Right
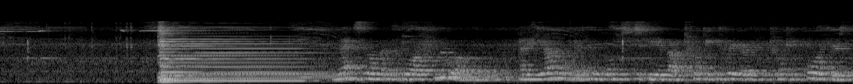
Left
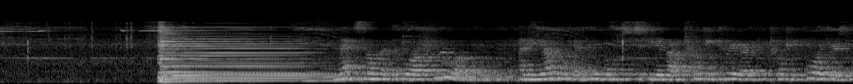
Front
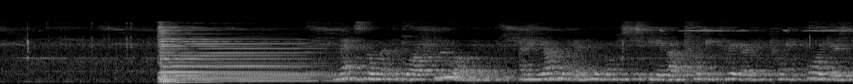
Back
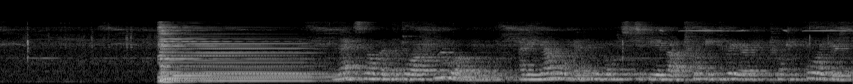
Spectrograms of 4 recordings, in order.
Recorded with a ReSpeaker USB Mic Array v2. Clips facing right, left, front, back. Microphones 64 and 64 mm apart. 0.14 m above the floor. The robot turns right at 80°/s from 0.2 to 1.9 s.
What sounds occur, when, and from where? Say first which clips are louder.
1.6 s a guitar: left 1 dB, front 1 dB; 150° left, 1.8 m; by 3.0 s 175° left, 1.8 m
3.3 s a woman speaking: left 1 dB, front 2 dB; 110° left, 1.2 m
